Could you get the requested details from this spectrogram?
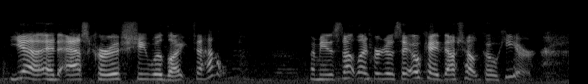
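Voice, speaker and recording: With a high pitch and ordinary pitch variation, a woman talks at a fairly quick pace. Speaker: tabletop game player. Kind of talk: casual game chat.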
